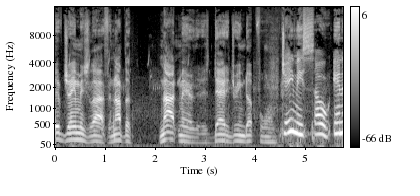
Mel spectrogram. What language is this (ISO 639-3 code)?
eng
